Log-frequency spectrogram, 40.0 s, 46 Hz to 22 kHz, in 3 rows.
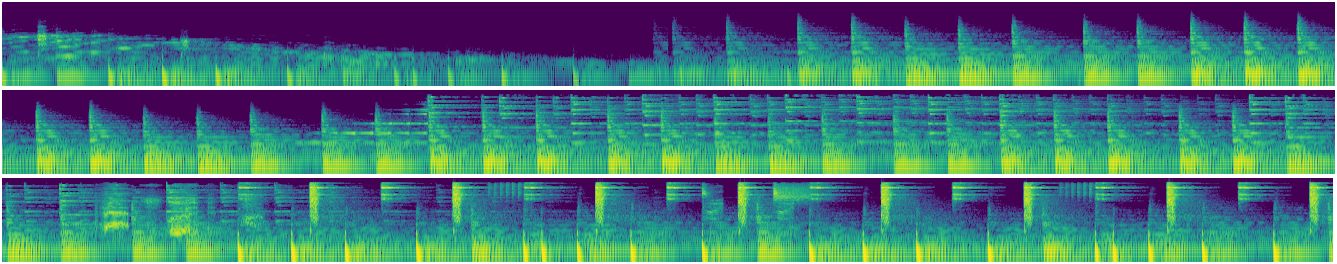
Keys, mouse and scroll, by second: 16.6-17.3 typing.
